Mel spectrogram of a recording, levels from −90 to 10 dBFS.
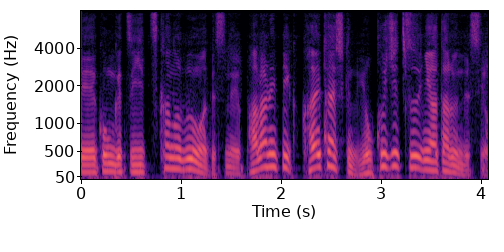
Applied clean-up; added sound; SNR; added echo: neural mask model RNNoise.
